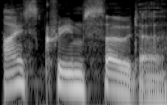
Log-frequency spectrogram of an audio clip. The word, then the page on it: ice-cream soda: British English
